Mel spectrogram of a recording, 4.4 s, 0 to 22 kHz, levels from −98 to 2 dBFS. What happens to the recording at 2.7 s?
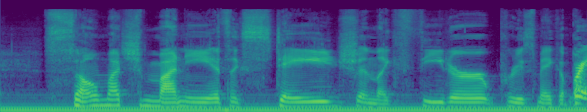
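At 2.7 s the speech sits on top of mains hum, which runs through the whole clip. It is a steady low tone at 50 Hz, nearly as loud as the speech. Power-line current leaks into the signal, likely through a ground loop or a nearby transformer.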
